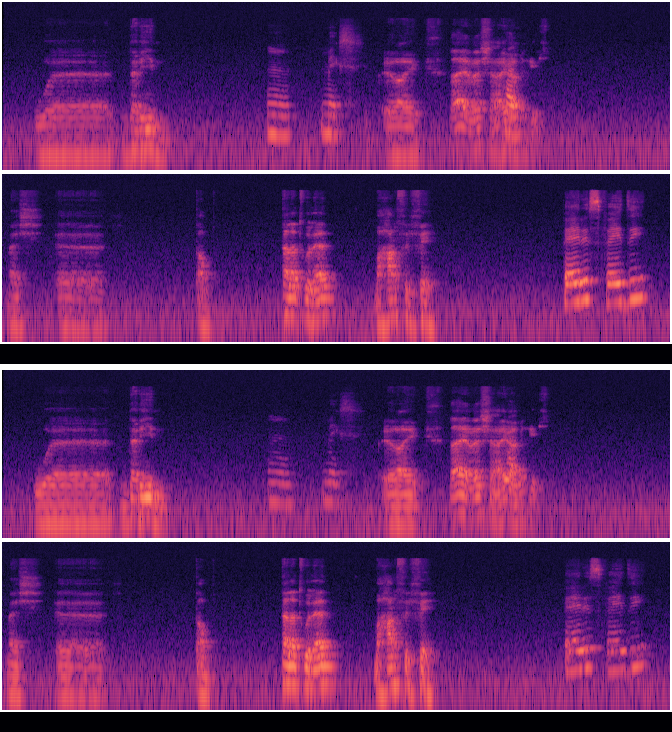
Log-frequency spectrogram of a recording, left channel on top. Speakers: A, on the right (about 55°); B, on the left (about 65°).
A: ودارين
B: مم. ماشي
A: ايه رايك لا يا باشا عيب
B: حلو
A: عليك
B: <laughs>
A: ماشي آه... طب ثلاث ولاد بحرف الف
B: فارس فادي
